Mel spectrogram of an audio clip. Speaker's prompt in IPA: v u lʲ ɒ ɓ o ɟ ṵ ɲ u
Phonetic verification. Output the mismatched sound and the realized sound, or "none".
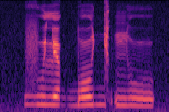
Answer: ɓ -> ɡ͡b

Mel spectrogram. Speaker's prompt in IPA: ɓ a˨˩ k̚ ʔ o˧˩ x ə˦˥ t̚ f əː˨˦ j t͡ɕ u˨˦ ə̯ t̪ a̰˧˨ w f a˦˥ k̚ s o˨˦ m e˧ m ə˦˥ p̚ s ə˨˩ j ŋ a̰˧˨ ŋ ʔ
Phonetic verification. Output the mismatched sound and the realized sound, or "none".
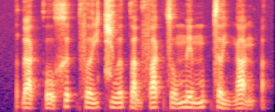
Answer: ɓ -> ɗ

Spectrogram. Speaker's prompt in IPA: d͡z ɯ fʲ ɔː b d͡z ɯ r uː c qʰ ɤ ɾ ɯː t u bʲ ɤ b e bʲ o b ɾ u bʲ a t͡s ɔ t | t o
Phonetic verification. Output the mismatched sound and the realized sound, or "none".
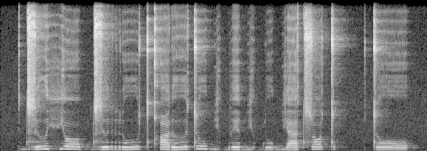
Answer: c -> t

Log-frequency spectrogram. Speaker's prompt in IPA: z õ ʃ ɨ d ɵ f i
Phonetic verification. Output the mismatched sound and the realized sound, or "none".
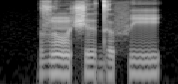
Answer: none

